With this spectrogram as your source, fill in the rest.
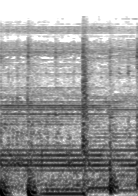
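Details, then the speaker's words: Hair clipper after fitting a ceramic blade and loosening the tension adjustment: steady, even electric hum with light handling knocks; noise came from motor and panel set too close, now running smoothly. "bunyinya halus lagi jadi setelan ini nggak boleh terlalu kencang gak boleh terlalu kendor"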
